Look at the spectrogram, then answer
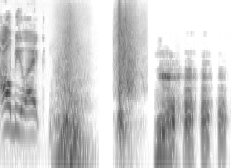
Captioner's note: whoosh whoosh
